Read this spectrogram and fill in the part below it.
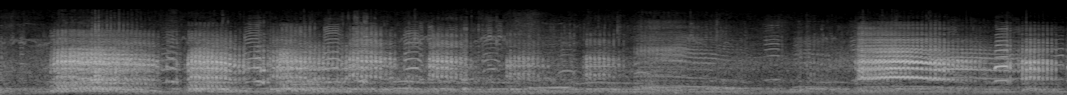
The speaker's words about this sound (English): what you're hearing now is parents, but you're also hearing the chicks. The chicks who are very hungry and they want to be fed by their parents. Uh, there's lots and lots and lots of them here and it's an amazing sight and it's amazing to hear this.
